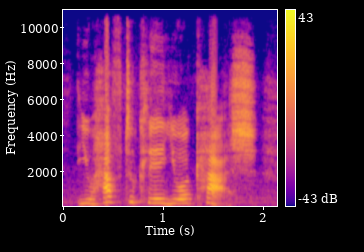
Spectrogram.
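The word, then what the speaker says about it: cache: have to clear your cash this has got nothing to do with the money money money this is spelled c a c h e sometimes you can't log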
